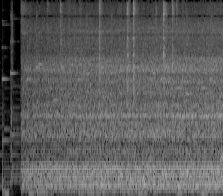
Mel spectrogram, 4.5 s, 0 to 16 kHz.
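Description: Digital air fryer running at 200 degrees: a steady fan whir with a constant low hum, starting about half a second in after a few closing notes of background music.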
